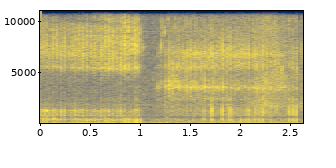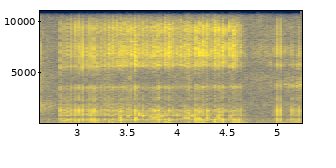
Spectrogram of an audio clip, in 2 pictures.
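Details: Pet cat dozing off near an open window in the sun, giving a deep pulsing purr that pauses briefly at about one and three seconds before resuming, with a faint constant high hum behind it.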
